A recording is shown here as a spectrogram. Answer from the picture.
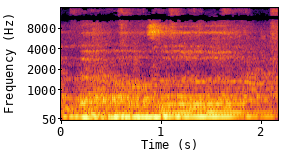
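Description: Buddhist chanting: a low male voice holding long, steady notes, dipping briefly in pitch about half a second in.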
